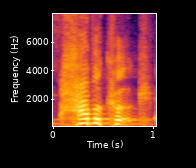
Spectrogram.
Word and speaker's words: Habakkuk: but it's Habakkuk.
